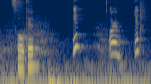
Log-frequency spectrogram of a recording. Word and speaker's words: TSkullkid: Like TSkullkid Yeah. Or yeah, with the silent T. with the Thailand C. With a silent C. Silent T, yeah.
